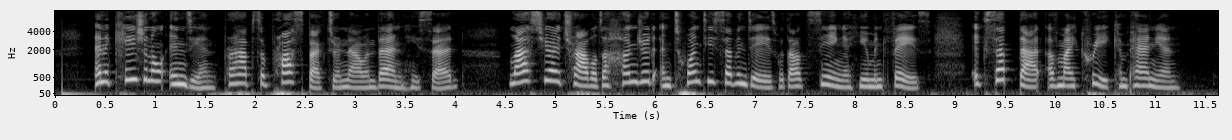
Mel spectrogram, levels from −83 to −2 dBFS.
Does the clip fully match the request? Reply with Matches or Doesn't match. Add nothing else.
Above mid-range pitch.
Matches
